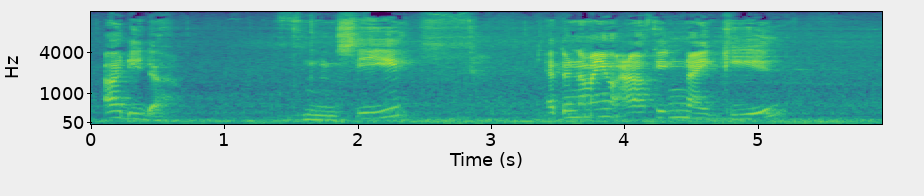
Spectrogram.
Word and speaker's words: Adidas: aking rubber shoes na Adidas Superstar siya ayan This is from Garnet my daughter Pero sabi nila ang right pronunciation daw is adida see Ito naman yung aking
